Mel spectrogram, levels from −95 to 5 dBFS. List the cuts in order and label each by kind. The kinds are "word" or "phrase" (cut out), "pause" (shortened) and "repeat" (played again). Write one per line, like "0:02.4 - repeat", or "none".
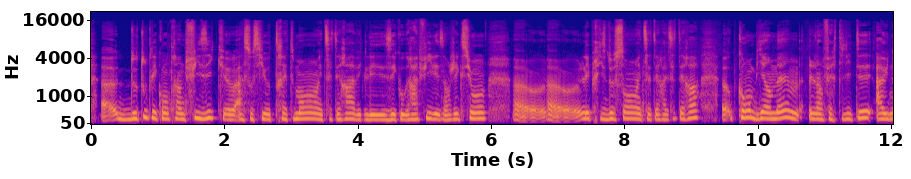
0:04.1 - word
0:06.8 - repeat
